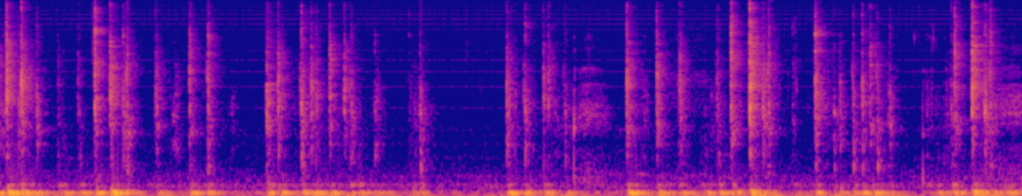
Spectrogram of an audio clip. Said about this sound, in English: I got the microphone in front of my keyboard here, so I'm typing a little bit awkwardly.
